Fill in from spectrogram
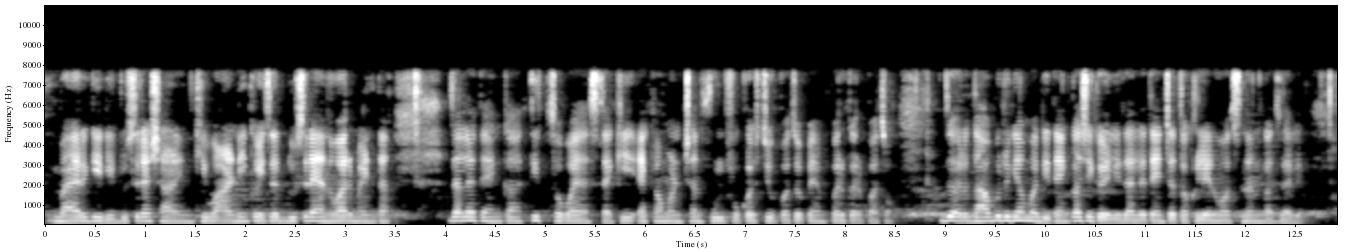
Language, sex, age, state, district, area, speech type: Goan Konkani, female, 18-30, Goa, Pernem, rural, spontaneous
